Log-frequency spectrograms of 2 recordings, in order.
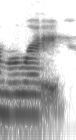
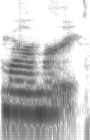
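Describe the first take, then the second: First: Murray said muh-RAY; Murray ending in a stressed RAY; alternative pronunciation. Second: Murray said MUR-ee; Murray with first syllable stressed, ending in ee; trying a pronunciation. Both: Shown as a demonstration. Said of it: "I don't know how to pronounce that".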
